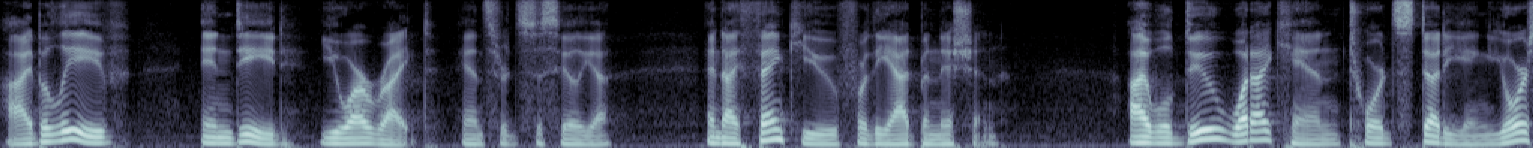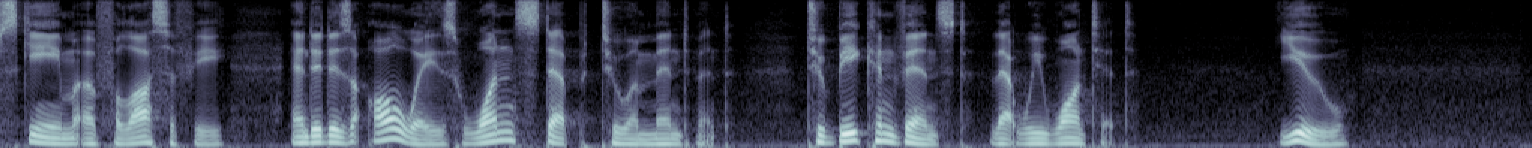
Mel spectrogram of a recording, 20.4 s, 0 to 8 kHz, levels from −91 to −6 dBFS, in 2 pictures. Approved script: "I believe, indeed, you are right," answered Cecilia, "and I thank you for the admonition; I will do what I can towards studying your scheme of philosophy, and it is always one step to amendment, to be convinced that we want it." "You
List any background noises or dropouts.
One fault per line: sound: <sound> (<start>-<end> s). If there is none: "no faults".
no faults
